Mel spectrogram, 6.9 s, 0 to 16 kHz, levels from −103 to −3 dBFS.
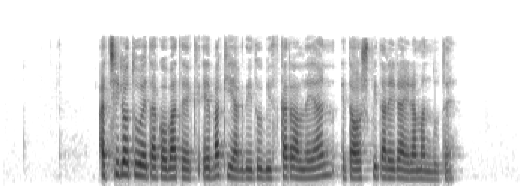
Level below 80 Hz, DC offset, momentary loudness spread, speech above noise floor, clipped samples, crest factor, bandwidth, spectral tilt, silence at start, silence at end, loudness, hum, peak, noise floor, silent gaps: -78 dBFS; under 0.1%; 9 LU; over 59 dB; under 0.1%; 22 dB; 7.8 kHz; -4 dB/octave; 1.3 s; 0.9 s; -31 LUFS; none; -12 dBFS; under -90 dBFS; none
